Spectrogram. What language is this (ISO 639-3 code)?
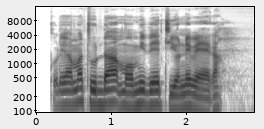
kik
